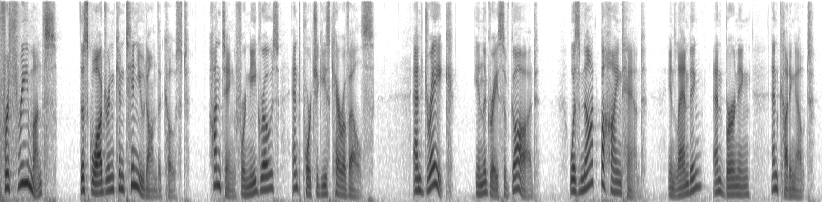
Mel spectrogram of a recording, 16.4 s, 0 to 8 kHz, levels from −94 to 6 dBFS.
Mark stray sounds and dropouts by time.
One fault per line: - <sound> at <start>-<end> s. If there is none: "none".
none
